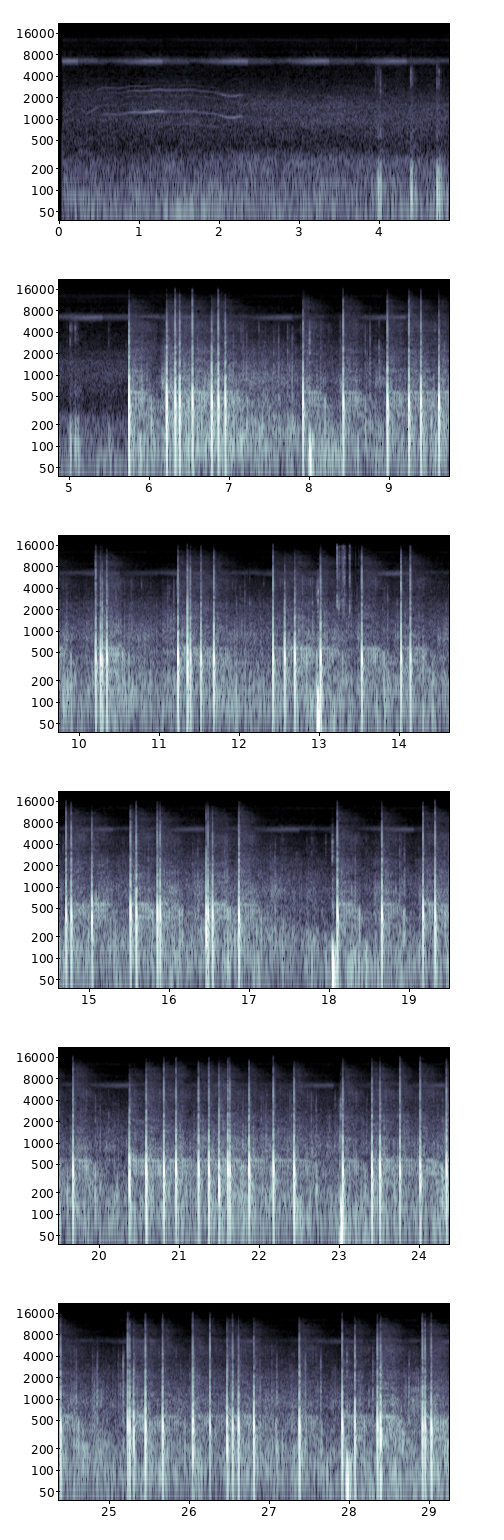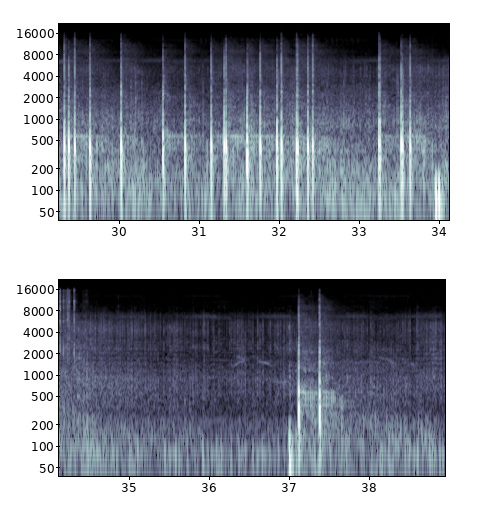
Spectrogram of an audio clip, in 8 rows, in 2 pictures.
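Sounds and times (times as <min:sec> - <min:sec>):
fireworks crackling: 0:00.0 - 0:03.1, 0:03.8 - 0:38.9
faint firework pops: 0:04.0 - 0:38.9
firework shell bursts: 0:12.4 - 0:17.2, 0:33.2 - 0:34.7.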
